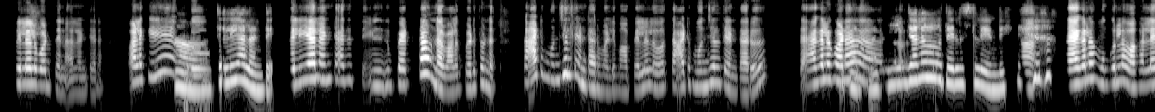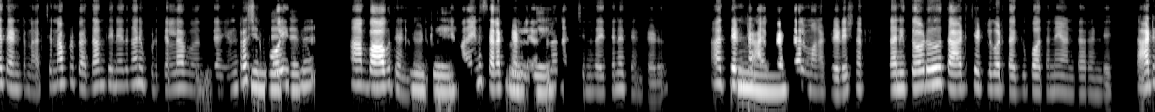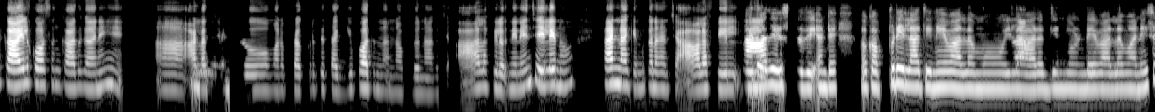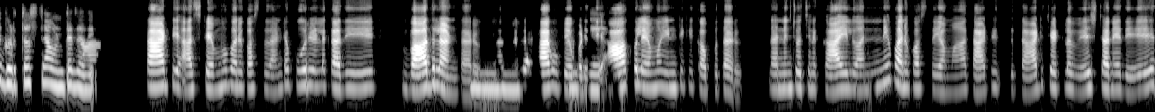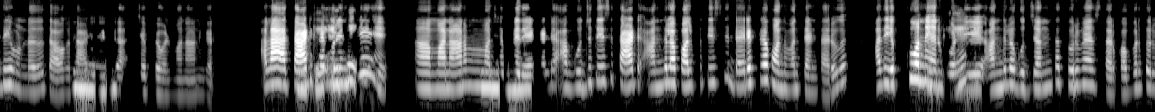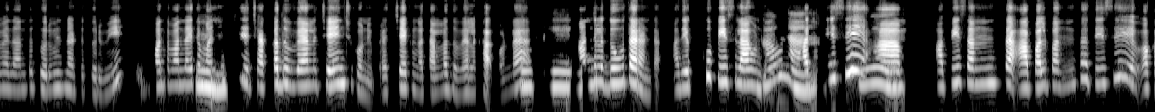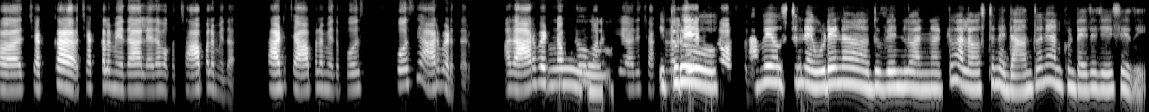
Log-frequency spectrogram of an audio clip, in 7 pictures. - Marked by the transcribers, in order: other background noise; chuckle; in English: "ఇంట్రెస్ట్"; tapping; in English: "ట్రెడిషనల్"; in English: "ఫీల్"; in English: "ఫీల్, ఫీల్"; in English: "స్టెమ్"; in English: "వెస్ట్"; in English: "డైరెక్ట్‌గా"; in English: "లేయర్స్‌గా"
- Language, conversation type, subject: Telugu, podcast, పాత రోజుల వంటపద్ధతులను మీరు ఎలా గుర్తుంచుకుంటారు?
